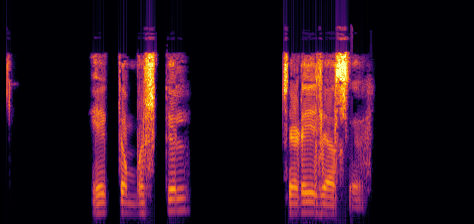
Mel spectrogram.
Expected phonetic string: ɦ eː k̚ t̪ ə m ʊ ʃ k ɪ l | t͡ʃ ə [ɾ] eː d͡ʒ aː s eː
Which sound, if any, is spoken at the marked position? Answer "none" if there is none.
ɽ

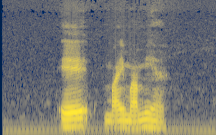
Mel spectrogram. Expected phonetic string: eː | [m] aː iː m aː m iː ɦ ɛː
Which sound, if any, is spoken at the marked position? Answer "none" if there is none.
m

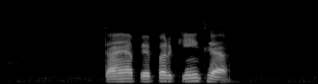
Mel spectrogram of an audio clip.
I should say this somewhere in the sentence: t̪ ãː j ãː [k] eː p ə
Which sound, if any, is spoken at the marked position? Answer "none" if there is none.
p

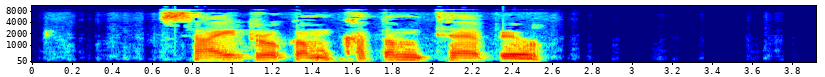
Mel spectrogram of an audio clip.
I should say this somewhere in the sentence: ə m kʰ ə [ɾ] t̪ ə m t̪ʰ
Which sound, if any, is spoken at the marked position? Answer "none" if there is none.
none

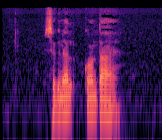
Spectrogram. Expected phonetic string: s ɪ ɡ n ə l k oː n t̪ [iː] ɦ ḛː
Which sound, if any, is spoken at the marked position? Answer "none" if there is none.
aː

